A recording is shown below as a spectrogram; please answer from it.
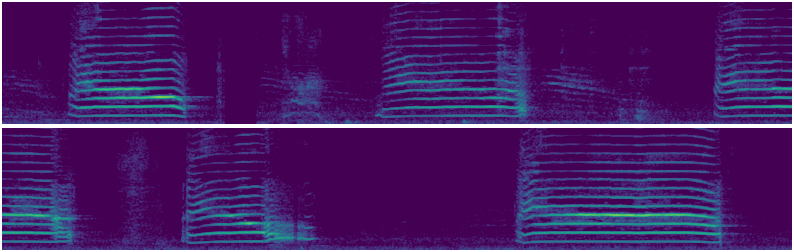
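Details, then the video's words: Hungry kitten begging for food with five high, strongly harmonic meows, mostly long and level, one shorter and wavering, spaced two to three seconds apart; little else audible indoors. "Anak kucing memintak makan"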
